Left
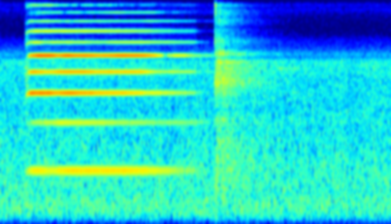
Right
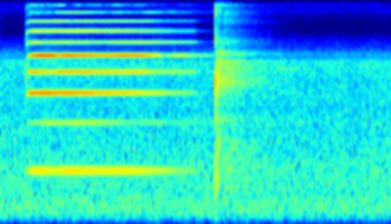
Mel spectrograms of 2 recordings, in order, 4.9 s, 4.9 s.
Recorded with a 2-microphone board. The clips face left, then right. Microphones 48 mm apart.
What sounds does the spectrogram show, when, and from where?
0.3 s a violin: 5° left (ahead or behind), 0.7 m
2.7 s a clap: 65° right (ahead or behind), 1.7 m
